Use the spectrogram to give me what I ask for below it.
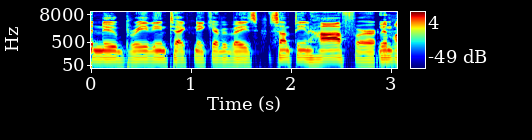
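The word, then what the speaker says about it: Wim Hof: But what's the new breathing technique everybody's something Hoff or Wimhof breathing?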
